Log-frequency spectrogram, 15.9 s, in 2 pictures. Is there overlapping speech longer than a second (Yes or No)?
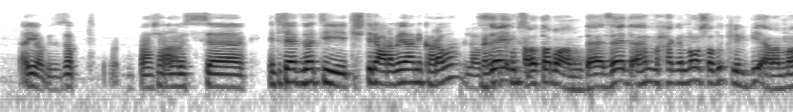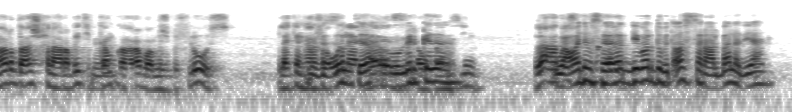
Yes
